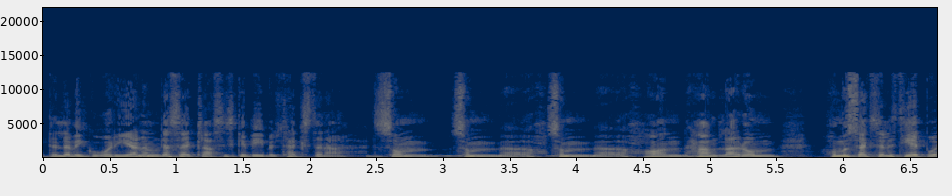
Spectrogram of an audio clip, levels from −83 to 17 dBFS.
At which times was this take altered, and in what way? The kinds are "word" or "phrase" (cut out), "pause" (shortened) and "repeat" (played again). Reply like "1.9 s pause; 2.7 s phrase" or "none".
2.4 s word; 3.8 s repeat; 5.7 s pause

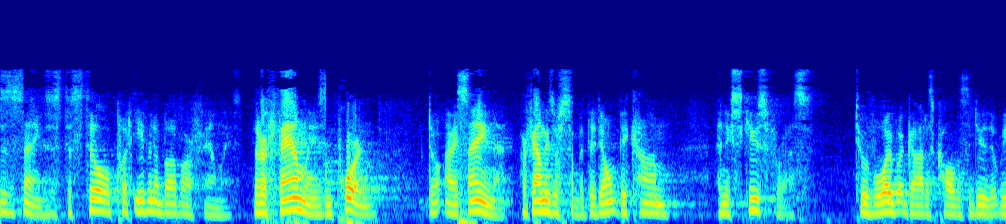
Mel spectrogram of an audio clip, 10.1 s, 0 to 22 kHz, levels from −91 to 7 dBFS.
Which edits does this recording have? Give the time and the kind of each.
1.3 s phrase; 2.4 s pause; 3.3 s word; 4.6 s phrase; 5.1 s pause; 5.7 s word

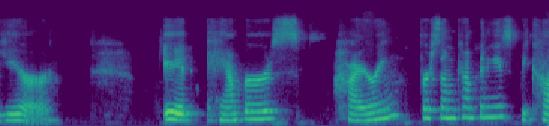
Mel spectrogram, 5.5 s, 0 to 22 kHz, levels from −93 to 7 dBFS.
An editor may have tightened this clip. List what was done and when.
2.1 s word

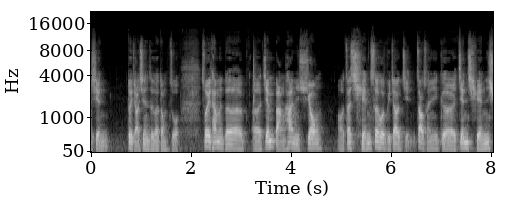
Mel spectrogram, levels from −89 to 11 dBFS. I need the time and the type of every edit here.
3.1 s pause

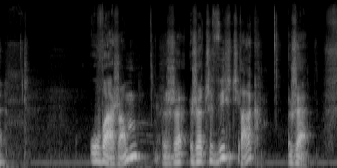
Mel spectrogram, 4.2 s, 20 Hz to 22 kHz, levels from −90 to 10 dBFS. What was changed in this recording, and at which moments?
3.0 s word

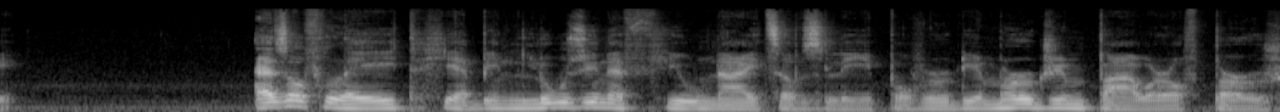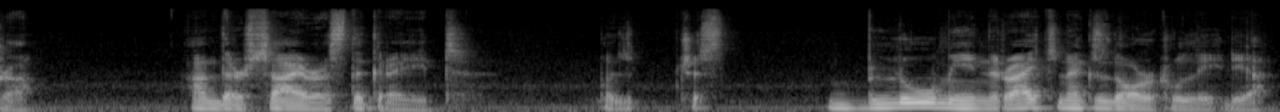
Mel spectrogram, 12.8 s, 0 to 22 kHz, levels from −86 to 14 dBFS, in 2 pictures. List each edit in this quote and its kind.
none

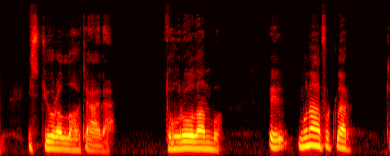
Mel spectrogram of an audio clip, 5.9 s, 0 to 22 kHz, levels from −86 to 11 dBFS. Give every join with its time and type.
none

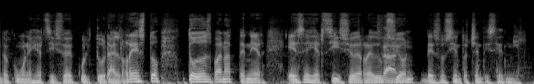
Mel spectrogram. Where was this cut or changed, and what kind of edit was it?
none

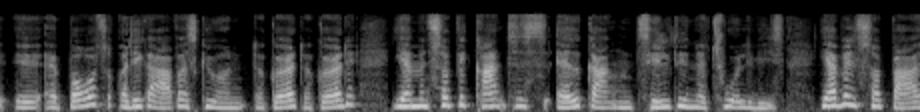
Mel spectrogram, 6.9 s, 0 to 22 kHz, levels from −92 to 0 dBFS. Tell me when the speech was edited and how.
2.2 s repeat

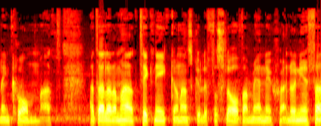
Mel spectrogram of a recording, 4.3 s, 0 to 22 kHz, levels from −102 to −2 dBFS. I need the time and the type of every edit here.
none

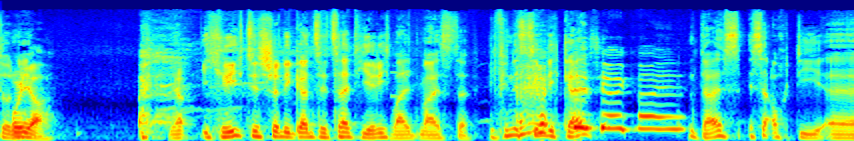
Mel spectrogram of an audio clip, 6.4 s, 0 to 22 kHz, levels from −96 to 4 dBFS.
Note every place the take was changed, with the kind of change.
2.9 s phrase; 3.6 s pause

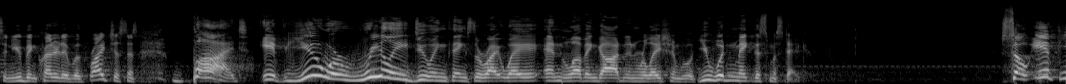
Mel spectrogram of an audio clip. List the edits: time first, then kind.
2.5 s pause; 5.6 s phrase; 7.0 s word

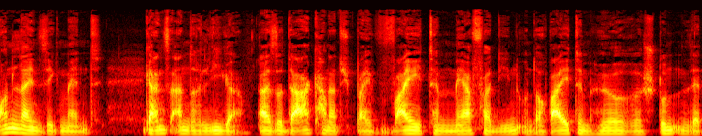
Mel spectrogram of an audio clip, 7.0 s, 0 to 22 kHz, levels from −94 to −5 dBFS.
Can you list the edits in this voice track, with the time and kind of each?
1.4 s word; 2.5 s pause; 3.3 s word; 5.5 s word

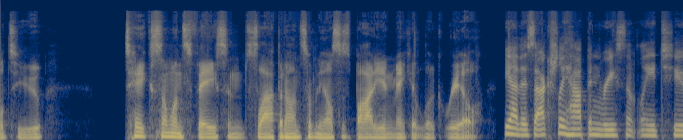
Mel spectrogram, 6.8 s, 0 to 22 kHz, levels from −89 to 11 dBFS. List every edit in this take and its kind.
4.9 s pause

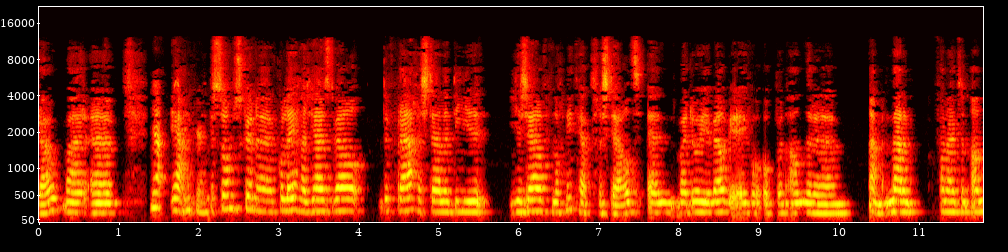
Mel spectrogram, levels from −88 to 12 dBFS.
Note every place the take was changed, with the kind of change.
1.3 s pause; 4.2 s pause; 10.2 s pause

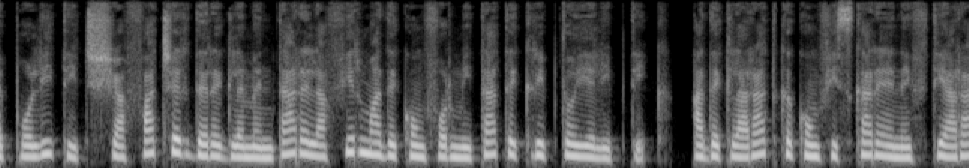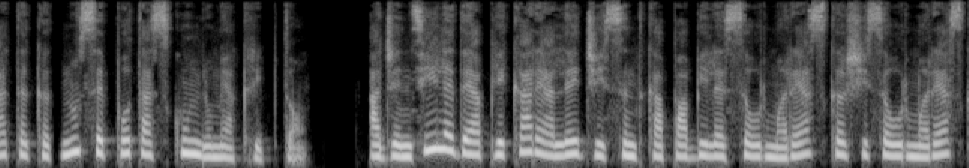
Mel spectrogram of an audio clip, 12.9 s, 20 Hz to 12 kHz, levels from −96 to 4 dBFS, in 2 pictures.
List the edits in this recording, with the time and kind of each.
6.8 s word; 7.8 s word; 8.6 s pause

